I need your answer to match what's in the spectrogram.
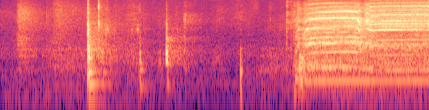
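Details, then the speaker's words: Honda Fireblade with exhaust valve servo motor just refitted in original housing, reverting servo delete mod: a few light clicks, then steady buzzing electric whir holding evenly; servo doing its job, installed right way round. "it sounds like it's doing its job, so that's a good thing. I'll soon know if we've got it the wrong way around."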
